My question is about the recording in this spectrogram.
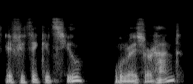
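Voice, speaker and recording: Very deep, husky-voiced man. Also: a little fast, no echo. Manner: relaxed, explains with examples. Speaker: game industry guest. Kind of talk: conversational interview. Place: podcast recording.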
